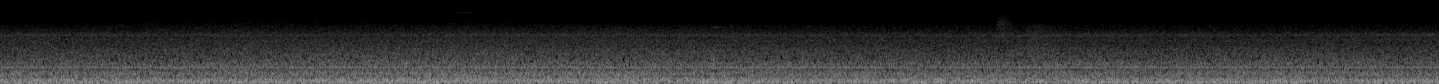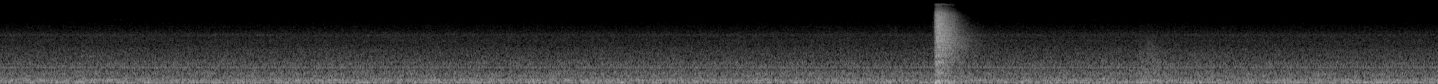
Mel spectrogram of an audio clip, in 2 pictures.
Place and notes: Recorded with Zoom H6 under bridge along the canal across from the steam releasing factory.
Huddersfield, UK, 7 February 2018, 16:00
